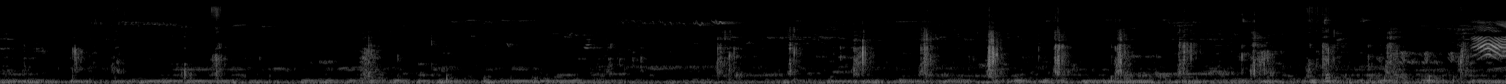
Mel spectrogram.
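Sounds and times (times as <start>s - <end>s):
footsteps on gravel: 0.0s - 2.4s, 6.0s - 15.0s
small birds chirping: 0.0s - 15.0s.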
